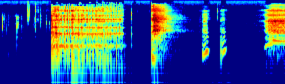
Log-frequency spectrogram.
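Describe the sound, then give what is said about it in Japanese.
A woman burps into an ear-shaped microphone: a long, loud, rumbling burp, followed by a shorter burp and a couple of quick throaty gulps, then another burp starting at the end. “リアルに今私が本当にマイクの前でゲップしてるんだよ。”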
